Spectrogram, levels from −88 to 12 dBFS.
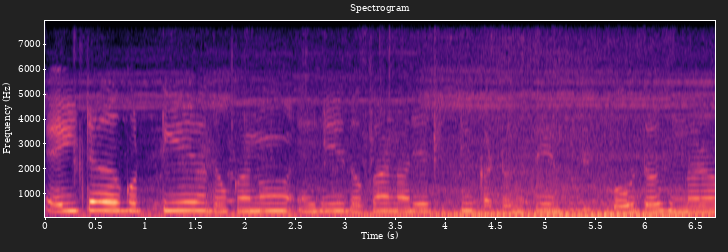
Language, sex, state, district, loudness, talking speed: Odia, female, Odisha, Malkangiri, -17 LUFS, 100 wpm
